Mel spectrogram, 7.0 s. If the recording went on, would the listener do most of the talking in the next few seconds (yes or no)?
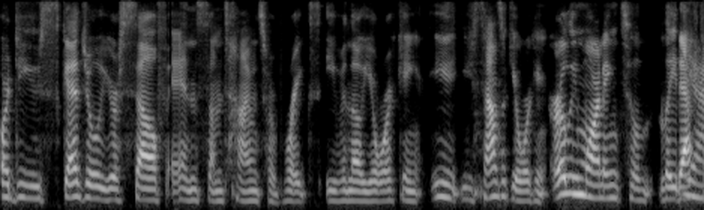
no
